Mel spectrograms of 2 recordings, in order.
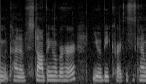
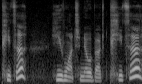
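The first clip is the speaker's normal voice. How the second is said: play-acted, sudden, furious, raging angry yell; 3 dB louder than usual. Retelling the story's scene, the speaker acts out Hyde: mock-angry Mister Hyde outburst. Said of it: "Mister Hyde suddenly gets very angry".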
